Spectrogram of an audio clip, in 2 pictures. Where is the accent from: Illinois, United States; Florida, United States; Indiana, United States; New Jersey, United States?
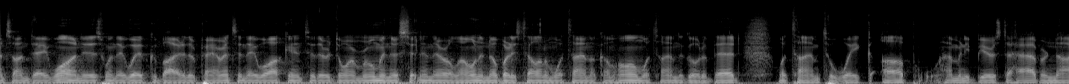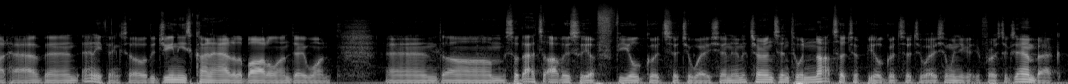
New Jersey, United States; Parsippany; moved away as an adult; also born or lived in Long Island; Small town in called Parsippany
